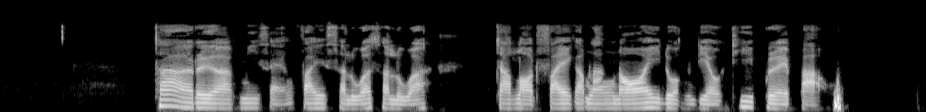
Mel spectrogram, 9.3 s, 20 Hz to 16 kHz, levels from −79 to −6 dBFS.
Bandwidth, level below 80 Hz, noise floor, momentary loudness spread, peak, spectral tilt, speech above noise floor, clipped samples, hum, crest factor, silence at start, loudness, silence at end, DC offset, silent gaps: 8.4 kHz; -54 dBFS; -79 dBFS; 14 LU; 0 dBFS; -5 dB/octave; 61 dB; under 0.1%; none; 20 dB; 1.55 s; -19 LUFS; 0.85 s; under 0.1%; none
